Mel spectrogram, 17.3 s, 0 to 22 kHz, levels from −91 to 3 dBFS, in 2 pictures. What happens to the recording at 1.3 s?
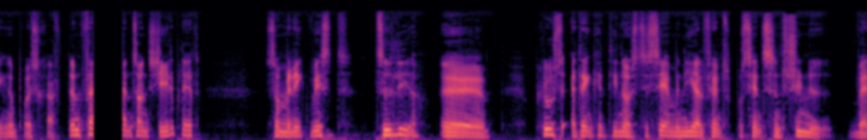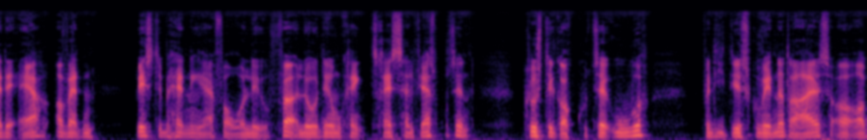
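At 1.3 s you're in time-compressed catch-up, running from 1.24 to 1.82 s. The player is clearing a backlog by snipping out small bits and cross-fading the joins, so the speech comes through hurried, about 1.5 times normal speed, at its usual pitch.

That backlog comes from the playback stall just before it, 0.94 to 1.24 s: the speech cuts to silence mid-flow for roughly 0.3 s, then carries on. The player most likely ran dry of data or had its thread blocked.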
